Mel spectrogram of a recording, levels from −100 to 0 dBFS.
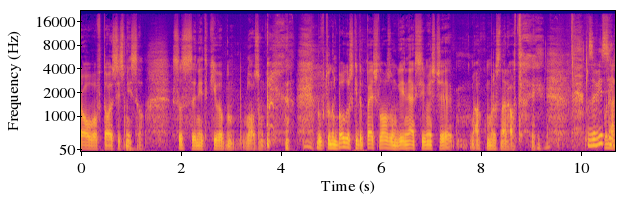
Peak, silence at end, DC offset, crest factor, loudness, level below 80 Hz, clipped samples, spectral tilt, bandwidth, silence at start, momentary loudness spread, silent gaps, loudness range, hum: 0 dBFS; 0 s; under 0.1%; 18 dB; -18 LUFS; -42 dBFS; under 0.1%; -4.5 dB/octave; over 20 kHz; 0 s; 10 LU; none; 4 LU; none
